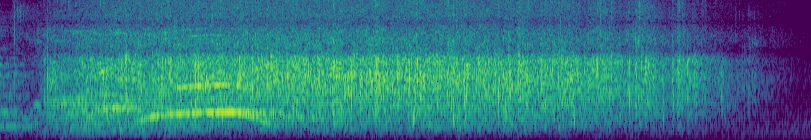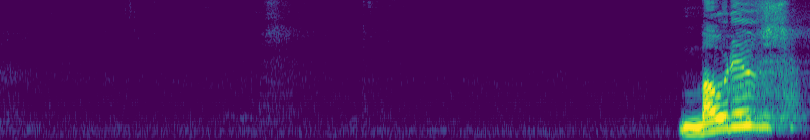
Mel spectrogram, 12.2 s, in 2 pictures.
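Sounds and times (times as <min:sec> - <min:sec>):
audience applause: 0:00.0 - 0:06.0
speech: 0:11.2 - 0:12.1.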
